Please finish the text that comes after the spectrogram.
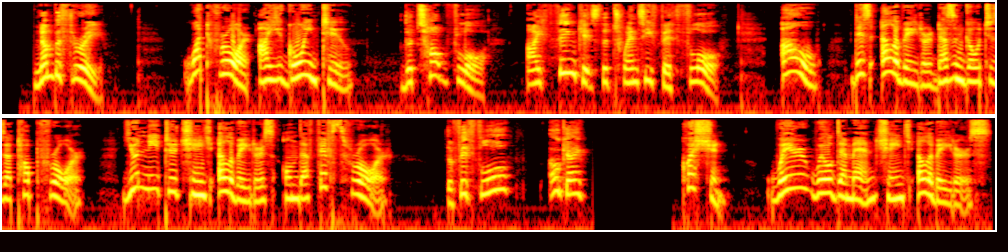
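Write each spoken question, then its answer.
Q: Where will the man change elevators?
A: On the 5th floor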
